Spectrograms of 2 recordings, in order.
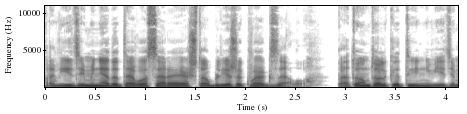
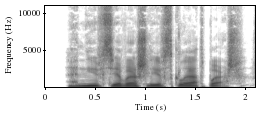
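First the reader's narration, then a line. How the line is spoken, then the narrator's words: Whisper from above. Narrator (Russian): шепнул сверху Антон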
